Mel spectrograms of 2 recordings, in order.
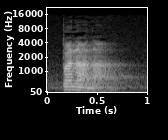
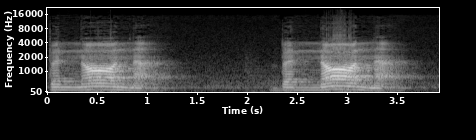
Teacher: because I don't stress the second syllable so to fix this I will stress the second syllable really hard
